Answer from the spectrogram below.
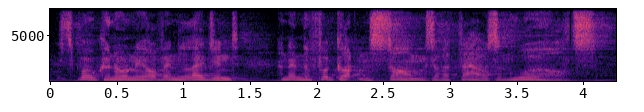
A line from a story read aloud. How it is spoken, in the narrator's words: pleaded Carl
